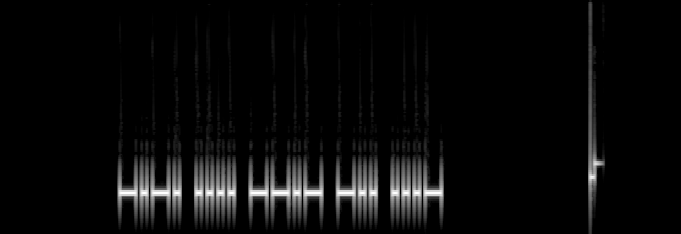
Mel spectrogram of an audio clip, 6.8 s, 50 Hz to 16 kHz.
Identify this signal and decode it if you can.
Morse code, heard as a keyed tone, about 22 wpm, 700 Hz. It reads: CHQDV
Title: Code Groups - 5 Letter:Numbers - 22wpm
